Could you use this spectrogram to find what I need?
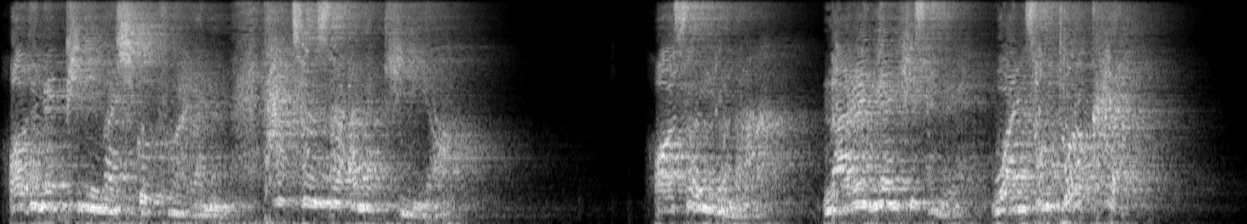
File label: cinematic voice; lineage2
